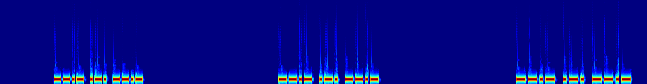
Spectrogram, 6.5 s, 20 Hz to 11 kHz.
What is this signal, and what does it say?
Morse code, heard as a keyed tone, about 43 wpm, 700 Hz. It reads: QRQ QRQ QRQ
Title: Speed-Racing Q-Codes - 35wpm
